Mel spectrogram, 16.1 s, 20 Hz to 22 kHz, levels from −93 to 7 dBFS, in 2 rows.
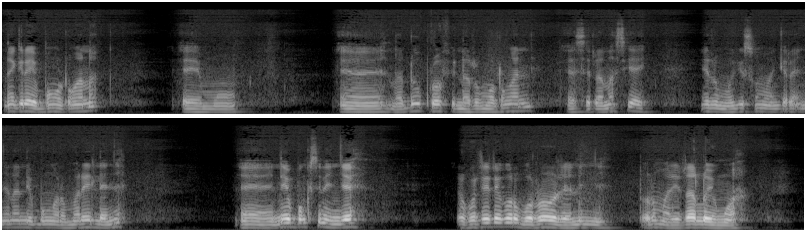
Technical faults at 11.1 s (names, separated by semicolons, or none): none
